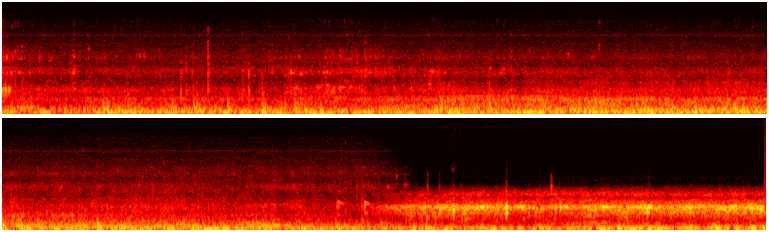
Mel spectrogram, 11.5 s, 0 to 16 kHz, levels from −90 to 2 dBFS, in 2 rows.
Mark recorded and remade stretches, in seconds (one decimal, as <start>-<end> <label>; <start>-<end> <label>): 0.0-11.5 recorded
